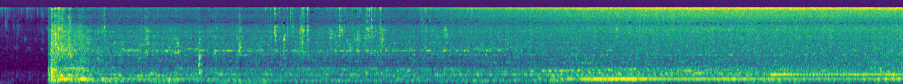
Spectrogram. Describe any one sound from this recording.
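A top-load washing machine hums as it runs its rinse.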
